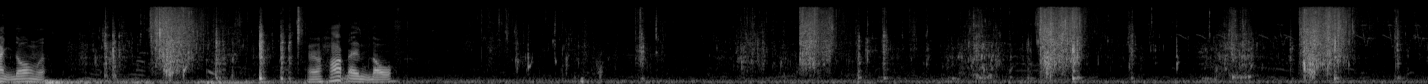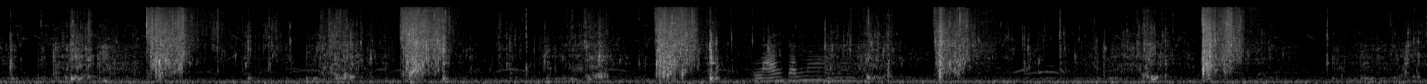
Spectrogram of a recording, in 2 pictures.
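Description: Water splashes in bursts as a bucket is tipped out again and again.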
